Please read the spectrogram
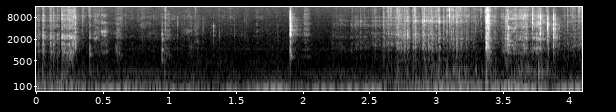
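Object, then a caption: Bar of soap cut with a metal blade. A solid green bar of dry soap, held in the hand, is shaved and carved with a yellow-handled utility knife, its metal blade scrape-cutting curled flakes that pile onto a grey surface. The result is a run of quiet, dry, crisp scraping and rasping strokes with bright, hissy edges and a few sharper clicks, over a low, steady rumble.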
